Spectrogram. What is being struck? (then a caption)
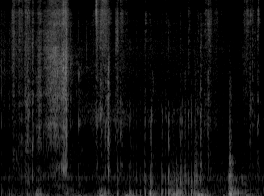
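Foam shoe insole. Fingertips rub and scratch the surface of a thin, flexible, red-topped foam shoe insole held in both hands. This produces quiet, irregular, soft scratching and dull low thumps, with a brief brighter hiss of friction near the start.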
